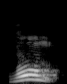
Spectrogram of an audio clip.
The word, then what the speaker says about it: womb: is that we use for combing our hair womb mother's om bomb something that is used to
